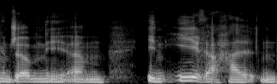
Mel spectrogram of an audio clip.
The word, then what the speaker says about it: Ehre: Ehre was so interesting. Ehre, because of the H that's silent, the E is a bit longer, and the E in English, like it's pronounced E in German.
